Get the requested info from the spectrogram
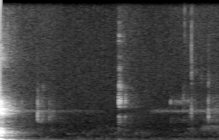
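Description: A spoken word ends at the very start, then near silence with a couple of faint, small clicks.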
